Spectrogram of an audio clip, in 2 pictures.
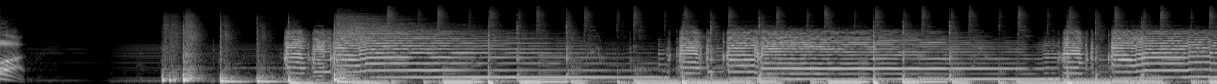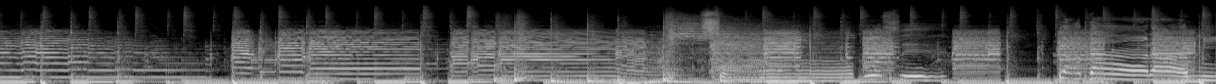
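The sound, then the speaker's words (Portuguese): A full band plays loudly after a brief moment of silence, with steady drums, bass and layered guitars or keys, and what seems to be a sung vocal line running through, performing an unusual new version of a classic song. “a gente fez uma versão um pouco inusitada dessa canção.”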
